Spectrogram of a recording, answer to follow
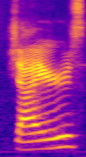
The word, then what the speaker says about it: gyres: It spells out gyres, but it sounds like the word tires with a J, but it's not spelled like that.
